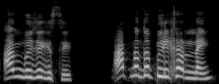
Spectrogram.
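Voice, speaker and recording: An actress playing a sharp-tongued, mocking village wife. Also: female voice, very high-pitched, quick pace. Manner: mocking, scolding.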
